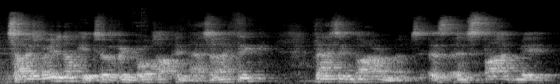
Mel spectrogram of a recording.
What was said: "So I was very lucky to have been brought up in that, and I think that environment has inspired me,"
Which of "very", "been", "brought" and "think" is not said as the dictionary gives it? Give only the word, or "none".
none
